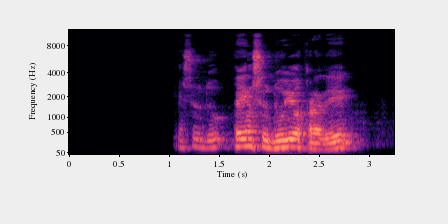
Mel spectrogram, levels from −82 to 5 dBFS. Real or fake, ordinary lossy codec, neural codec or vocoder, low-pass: real; none; none; 10.8 kHz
